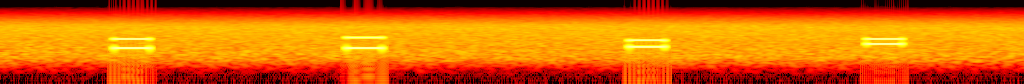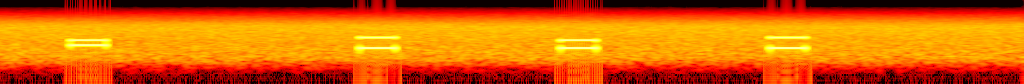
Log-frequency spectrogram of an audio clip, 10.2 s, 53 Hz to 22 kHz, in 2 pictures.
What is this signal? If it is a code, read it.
DTMF, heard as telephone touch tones, dialled by hand, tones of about 180 ms. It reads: 2 3 4 0 7 3 1 3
